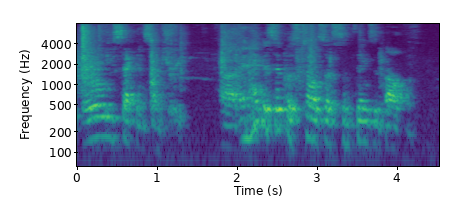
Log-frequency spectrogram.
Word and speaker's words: Hegesippus: There's a very early Christian named Hegesippus. gets quoted by some of the early guys. That's if you're taking notes, his name is spelled H-E-G-E-S-I-P-P-U-S, Hegesippus.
